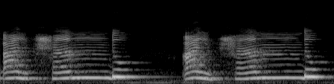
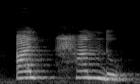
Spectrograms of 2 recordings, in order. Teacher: अगर हम इसको ऐसे पढ़ेंगे अलहम्दु अलहम्दु तो ये गलत अदायगी होगी, हमने इसकी गलत अदायगी नहीं करनी, हमने हा को ठंडी सांस के साथ अदा करना और यहाँ पे गुन्ना नहीं करना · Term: इजहार शफी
